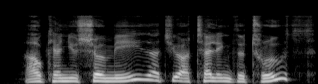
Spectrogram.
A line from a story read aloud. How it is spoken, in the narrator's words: said Davout coldly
